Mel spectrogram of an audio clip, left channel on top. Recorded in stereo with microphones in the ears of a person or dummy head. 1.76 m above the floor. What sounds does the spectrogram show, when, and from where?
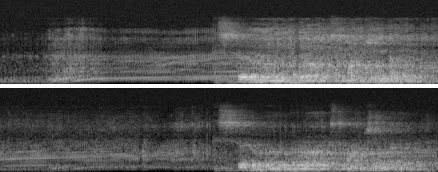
2.1 s a man speaking: 20° left (ahead or behind), 5.5 m; by 4.1 s 5° right (ahead or behind), 3.5 m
